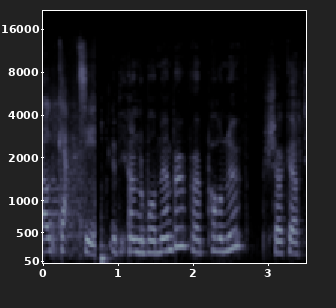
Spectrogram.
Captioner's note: speaking in French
